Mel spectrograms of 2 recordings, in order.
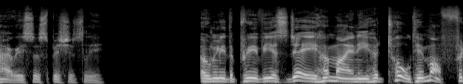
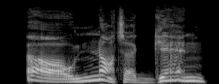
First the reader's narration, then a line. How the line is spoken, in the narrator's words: groaned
